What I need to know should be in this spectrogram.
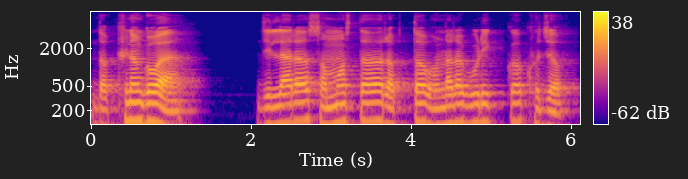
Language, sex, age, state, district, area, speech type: Odia, male, 30-45, Odisha, Dhenkanal, rural, read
